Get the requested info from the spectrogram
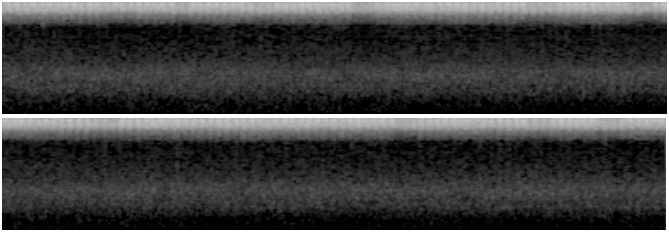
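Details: Steady high-pitched stridulation from crickets, usually the males, scraping wing against toothed wing; the dense shimmering trill holds without pause, with only slight swells in loudness throughout.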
